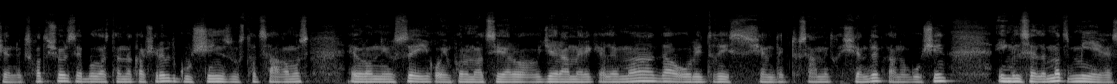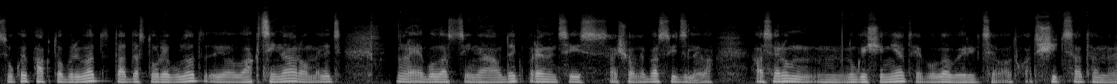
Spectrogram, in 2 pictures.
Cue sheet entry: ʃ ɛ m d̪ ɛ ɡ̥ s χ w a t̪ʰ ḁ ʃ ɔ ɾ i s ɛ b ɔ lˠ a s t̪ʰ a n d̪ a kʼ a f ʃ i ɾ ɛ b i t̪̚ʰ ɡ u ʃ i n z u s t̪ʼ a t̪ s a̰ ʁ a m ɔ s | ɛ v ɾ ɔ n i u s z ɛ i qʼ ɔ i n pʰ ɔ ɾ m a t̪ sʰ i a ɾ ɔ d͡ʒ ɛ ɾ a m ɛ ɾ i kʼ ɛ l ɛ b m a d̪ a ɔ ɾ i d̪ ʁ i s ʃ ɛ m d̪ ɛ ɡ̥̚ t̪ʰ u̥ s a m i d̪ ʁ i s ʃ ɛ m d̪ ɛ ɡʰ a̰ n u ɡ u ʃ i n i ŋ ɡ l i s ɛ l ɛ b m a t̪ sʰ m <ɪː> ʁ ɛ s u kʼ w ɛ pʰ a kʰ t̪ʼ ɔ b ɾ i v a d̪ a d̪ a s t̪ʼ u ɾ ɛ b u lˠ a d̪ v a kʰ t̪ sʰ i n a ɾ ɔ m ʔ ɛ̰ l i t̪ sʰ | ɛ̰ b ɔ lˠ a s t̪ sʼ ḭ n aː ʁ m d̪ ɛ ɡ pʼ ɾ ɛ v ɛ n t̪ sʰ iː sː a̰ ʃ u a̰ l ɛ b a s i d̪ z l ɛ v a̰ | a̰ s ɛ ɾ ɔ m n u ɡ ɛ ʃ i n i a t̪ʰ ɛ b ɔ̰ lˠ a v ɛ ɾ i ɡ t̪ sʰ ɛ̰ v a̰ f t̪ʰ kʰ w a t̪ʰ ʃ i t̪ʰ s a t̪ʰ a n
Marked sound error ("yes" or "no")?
yes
